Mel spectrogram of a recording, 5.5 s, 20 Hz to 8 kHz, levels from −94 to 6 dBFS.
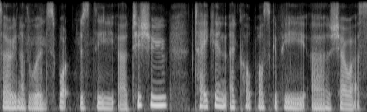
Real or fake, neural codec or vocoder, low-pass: real; none; 7.2 kHz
